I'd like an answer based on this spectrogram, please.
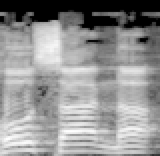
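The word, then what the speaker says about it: Hosanna: அப்போ பார்த்தீங்கன்னா மேலே பாருங்கள் ஹோசன்னா, அதோடய டிரான்ஸ்லேஷன் ஹோசன்னா, பொனிட்டிக்னா என்னென்னா எப்படி சவுண்டு எப்படி அதை ப்ரொனவுன்ஸ் பண்ணணுன்றது தான் பொனிட்டிக் சரிங்களா. அப்போ ஹோசன்னா அப்படின்னு சொல்லணும் சரிங்களா.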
